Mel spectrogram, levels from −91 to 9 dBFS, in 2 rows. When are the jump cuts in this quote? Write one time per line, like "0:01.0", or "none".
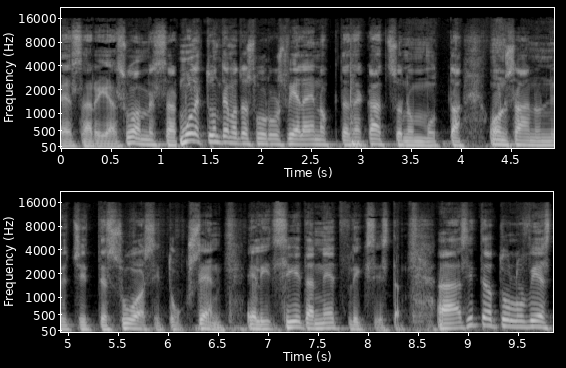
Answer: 0:01.1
